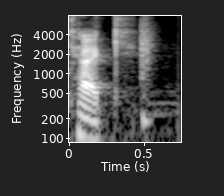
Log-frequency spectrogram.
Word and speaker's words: kek: Anyway, have you ever tried psychedelics, kek?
